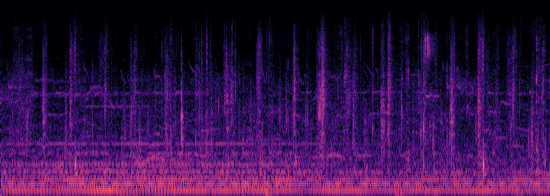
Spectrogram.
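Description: Running footsteps of several people chasing a man armed with a knife: many rapid, overlapping footfalls pound continuously and fairly loudly over a steady low background hum.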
